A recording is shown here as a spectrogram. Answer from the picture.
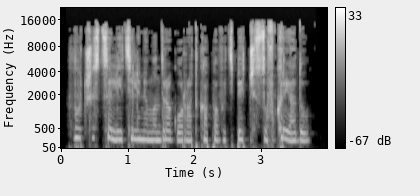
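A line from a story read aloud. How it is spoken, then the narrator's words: Hopeless mutter. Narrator (Russian): также безнадежно пробормотал некромант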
